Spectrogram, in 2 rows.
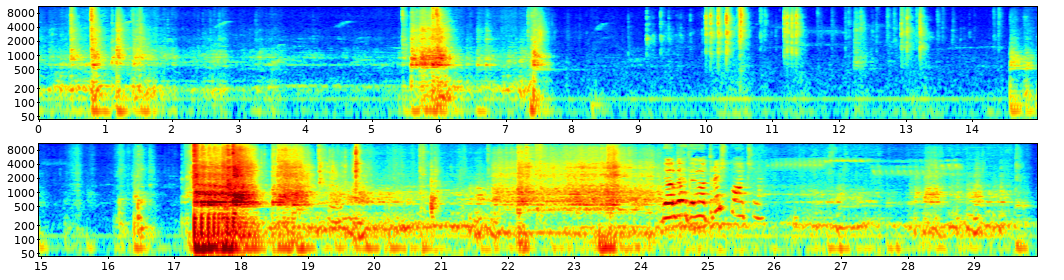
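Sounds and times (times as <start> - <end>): spinning tops scraping: 17.3 - 29.6.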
